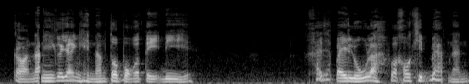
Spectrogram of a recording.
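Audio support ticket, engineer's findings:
Damaged data in the compressed stream, 0.35 to 0.42 s, about 70 ms long. Short glitch over the speech. Probable component: decoder input. Corrupted bytes there, so the decoder misreads those frames, loses sync and hunts for the next valid frame header before picking the speech back up. Worth checking the file or stream integrity upstream of the decoder.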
